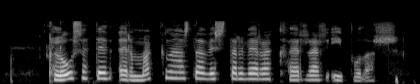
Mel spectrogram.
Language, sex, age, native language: Icelandic, female, 30-39, Icelandic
